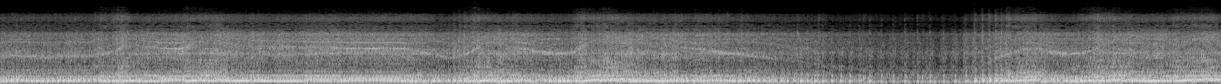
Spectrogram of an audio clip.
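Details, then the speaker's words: V-twin after some carb work, not fully warm: uneven burble with throttle blips and occasional spits. Spitting lessens when warm but persists a little with raised idle; cause not pinned down. "it's still not fully warm um um that spitting is interesting because that's something sultans does a lot as well"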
